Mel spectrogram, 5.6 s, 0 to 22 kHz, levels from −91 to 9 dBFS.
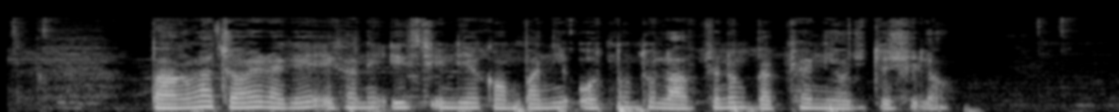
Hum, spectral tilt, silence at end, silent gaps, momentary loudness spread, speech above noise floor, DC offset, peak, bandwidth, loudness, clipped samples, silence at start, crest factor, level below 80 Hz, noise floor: none; -7 dB/octave; 0.7 s; none; 8 LU; 36 dB; under 0.1%; -6 dBFS; 11.5 kHz; -25 LUFS; under 0.1%; 0.2 s; 20 dB; -42 dBFS; -60 dBFS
